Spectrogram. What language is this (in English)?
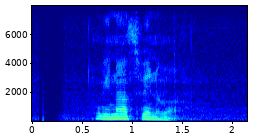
Sinhala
